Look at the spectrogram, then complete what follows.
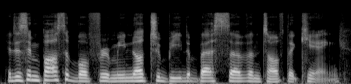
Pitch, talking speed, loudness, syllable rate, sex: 150 Hz, 240 wpm, -18 LUFS, 5.4 syllables/s, male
